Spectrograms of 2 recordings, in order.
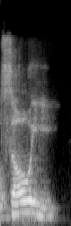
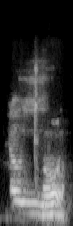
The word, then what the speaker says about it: Zhou Yi: también se lo conoce como, how do you pronounce it? Zhou. Zhou. Zhou Yi. Chow. Yeah. Zhou Yi.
